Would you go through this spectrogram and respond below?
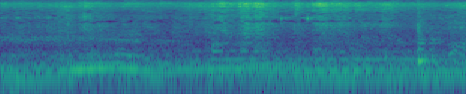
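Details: Engine drone and revving with a murmur of voices in the background, no animal call heard.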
